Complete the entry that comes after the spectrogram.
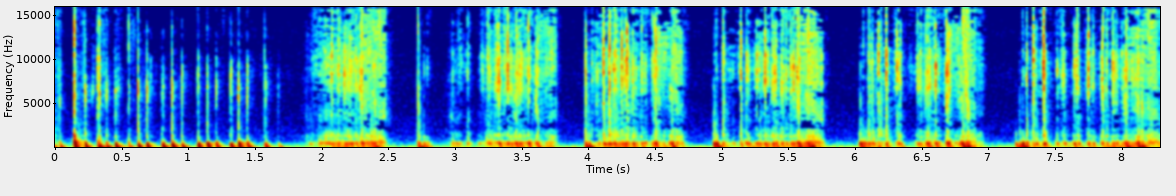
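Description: Fingertips and nails tap and scratch across the tread ridges of the ridged brown solid-rubber outsole of a canvas platform sneaker held in hand. Quick clusters of dull, sharp taps give way to repeated bursts of dry, rasping scratching with short pauses between them.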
